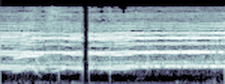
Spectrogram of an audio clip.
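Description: A loud, sustained, high-pitched human scream held steady for a second and a half, with a brief break partway through, and no talking around it.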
